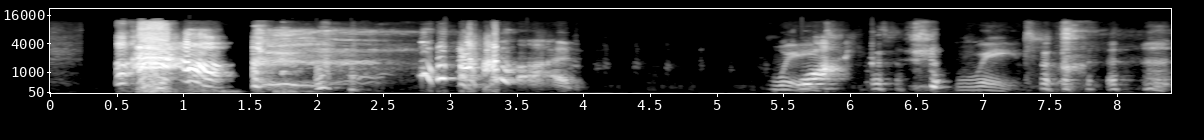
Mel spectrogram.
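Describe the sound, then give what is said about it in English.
A person imitates a bird's alarm call: harsh, raspy squawking bursts, then a pause, then a run of quick, sharp, chattering chirps and clucks of varying pitch, fairly loud throughout. “I don't want to give away my bird call before I do it.”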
